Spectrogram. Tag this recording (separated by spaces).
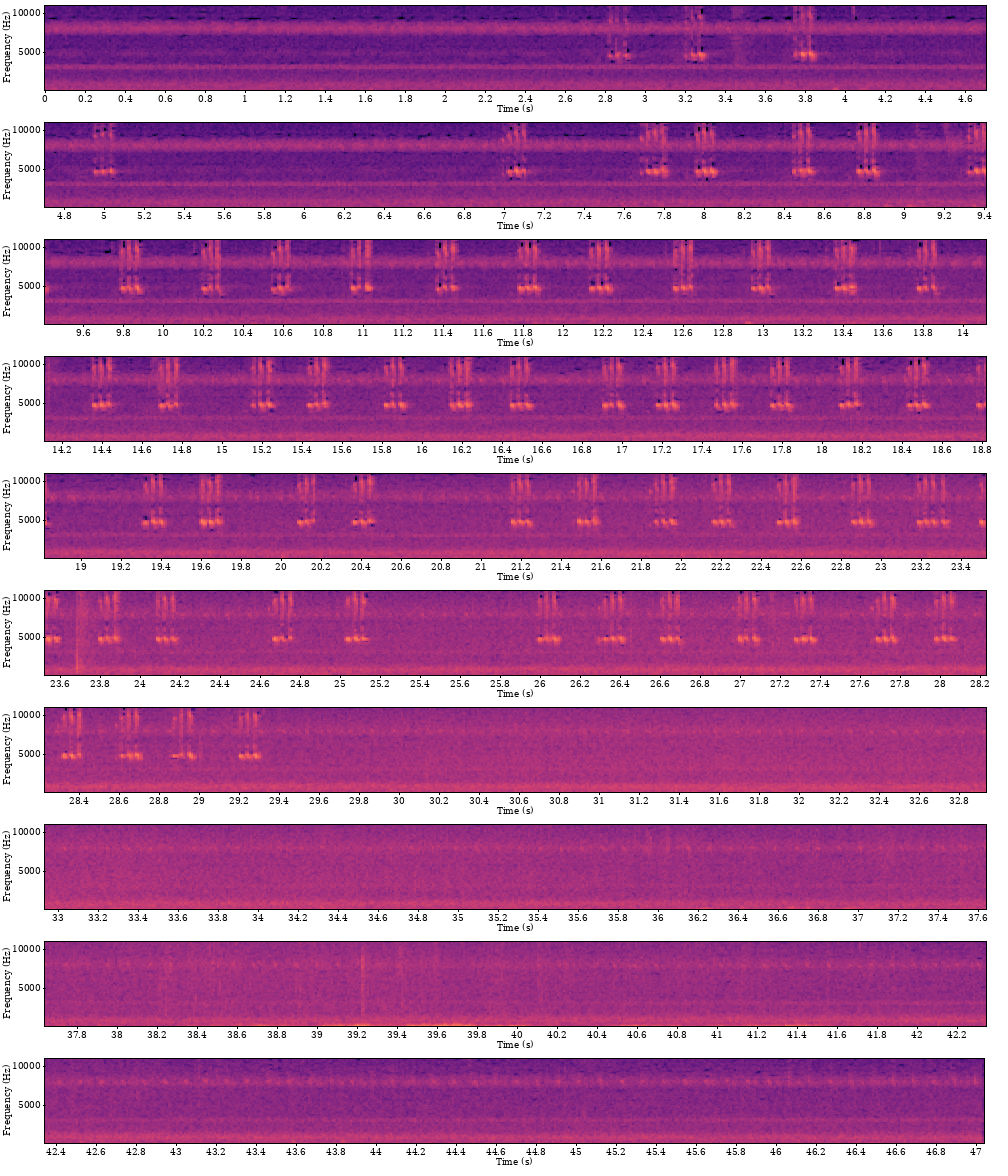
nature insect cricket animal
